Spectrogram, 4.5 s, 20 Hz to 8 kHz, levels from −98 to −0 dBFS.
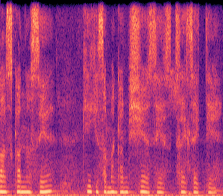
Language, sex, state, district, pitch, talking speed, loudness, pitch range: Nagamese, female, Nagaland, Kohima, 200 Hz, 145 wpm, -15 LUFS, 195-210 Hz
